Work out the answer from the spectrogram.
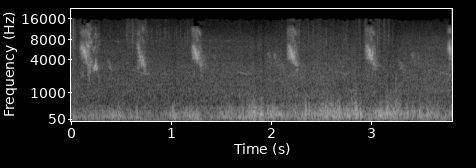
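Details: Sparrow at a Tenmangu shrine, a parent bird that came for food and turned aggressive, recorded 16 May 2024: short high descending chirps repeated about every half second over steady low traffic rumble and wind.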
